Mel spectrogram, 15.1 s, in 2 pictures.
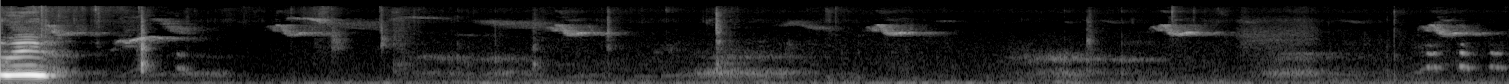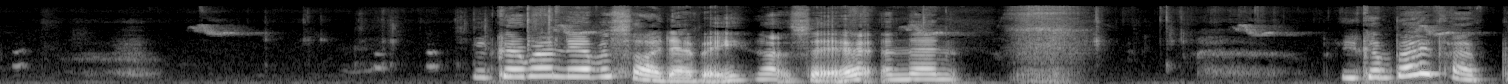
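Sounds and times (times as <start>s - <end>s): soft low bird calls: 0.1s - 9.8s
faint bird chirps: 0.2s - 9.8s, 13.6s - 15.0s.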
